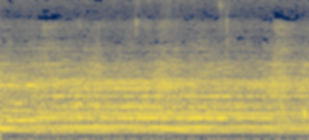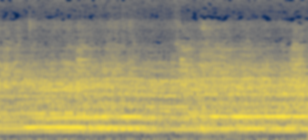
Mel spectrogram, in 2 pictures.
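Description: A brass band playing a procession march, with long held chords that change pitch every second or so.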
